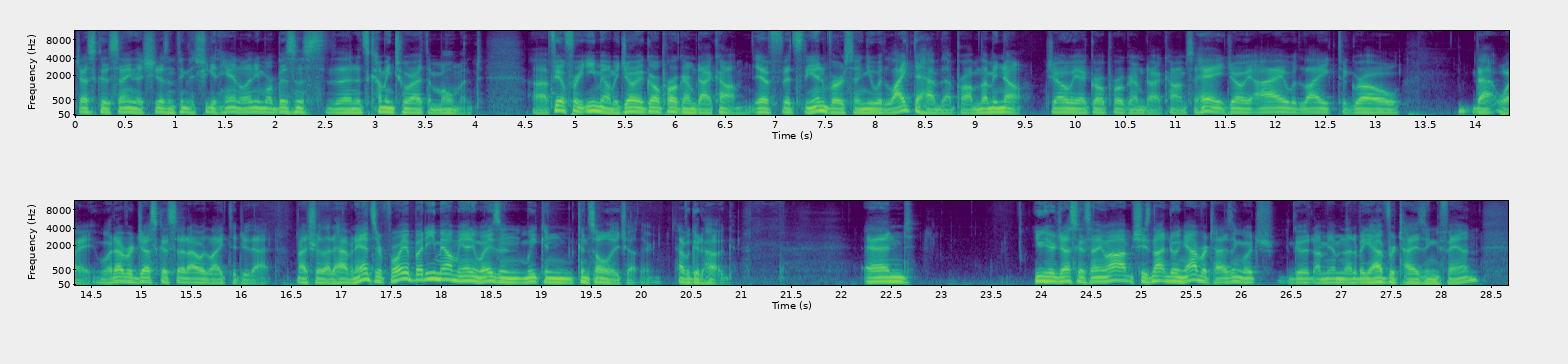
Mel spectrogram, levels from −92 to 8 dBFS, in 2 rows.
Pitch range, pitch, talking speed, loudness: 95-115 Hz, 100 Hz, 225 wpm, -17 LUFS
